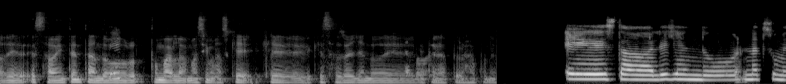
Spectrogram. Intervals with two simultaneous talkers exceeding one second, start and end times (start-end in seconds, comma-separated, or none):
none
